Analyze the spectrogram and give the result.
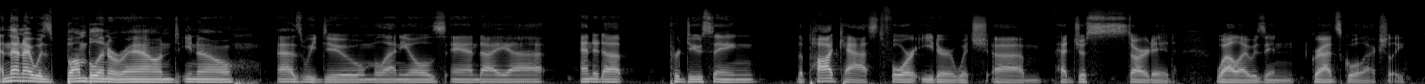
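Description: A man's unremarkable speaking voice at medium pitch, fairly slow, with fairly even intonation and a Canadian accent. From Toronto, Canada. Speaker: video producer and podcast co-host. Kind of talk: casual interview chat. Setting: remote video call.

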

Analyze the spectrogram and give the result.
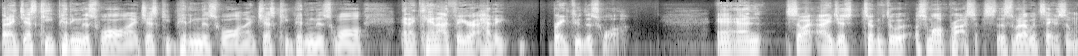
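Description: A very fast-talking man of medium pitch, with ordinary pitch variation and a dry, close sound with no echo. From El Salvador. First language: Spanish. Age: 60s. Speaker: pastor and author. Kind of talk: interview conversation.

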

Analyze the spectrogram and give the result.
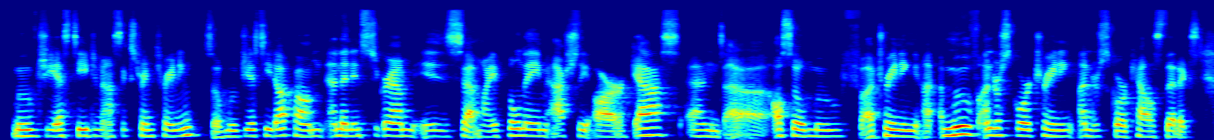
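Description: An ordinary speaking voice moves at a fairly slow pace with fairly even intonation. The background is quiet. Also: woman. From Canada. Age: 40s. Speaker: strength coach and gym owner. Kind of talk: interview conversation.

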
